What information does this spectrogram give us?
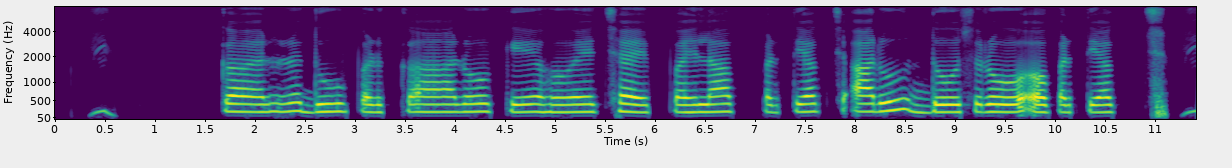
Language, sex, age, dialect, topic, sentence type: Maithili, female, 18-24, Angika, banking, statement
